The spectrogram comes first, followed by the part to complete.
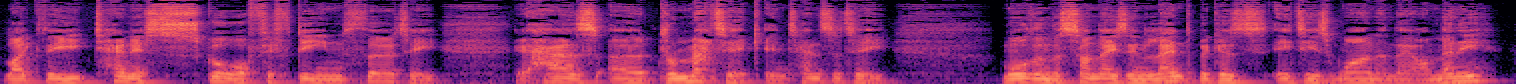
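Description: A middle-aged man, a priest, preaching in a measured, gently wry way from a small room at home, recorded on a webcam. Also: mid-range voice. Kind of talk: sermon and psalm reading.

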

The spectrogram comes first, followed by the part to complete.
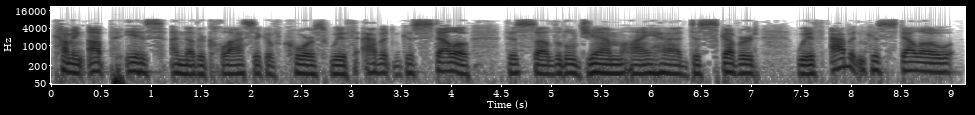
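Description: A man hosts a radio show with casual introductions. His voice is low, and the recording sounds slightly dull.

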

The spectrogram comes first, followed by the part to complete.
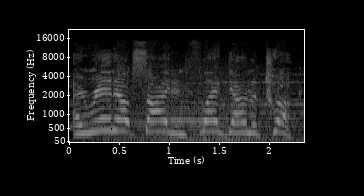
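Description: Excitable little kid telling a read-along story, really high voice, dramatic and earnest. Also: a little slow, over music. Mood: breathless dismay. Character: Chunk, excitable chubby young boy narrator.

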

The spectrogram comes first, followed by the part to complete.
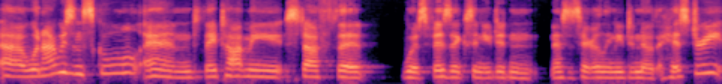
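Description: A woman presents at a tech meetup in an informal, enthusiastic way. Her voice sits at an average pitch, and she talks to the room as if chatting with colleagues. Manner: informal, peppered with "like" and enthusiastic asides. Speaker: conference speaker, cloud security engineer. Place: meetup room before a seated audience.

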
